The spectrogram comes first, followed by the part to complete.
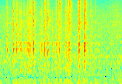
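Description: Irregular small clicks and knocks from the microscope stand's height adjustment as the camera is lowered, over a steady low hum.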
